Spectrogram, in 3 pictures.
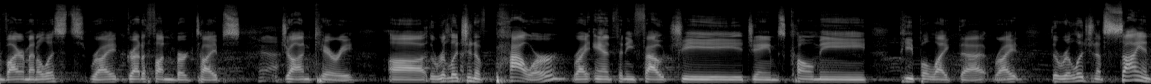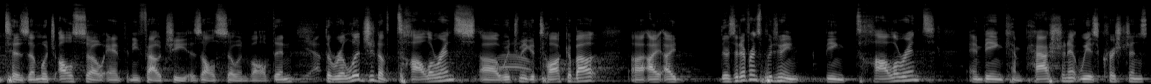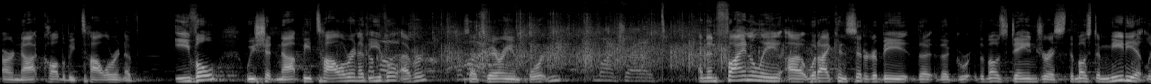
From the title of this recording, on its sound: Live in SLC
